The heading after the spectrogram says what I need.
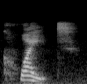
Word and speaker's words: quite: this word quite quite there was no e on the end the word would be quit okay but because there is an e on the end that is silent it makes the i sound long so this is quite quite steering is quite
